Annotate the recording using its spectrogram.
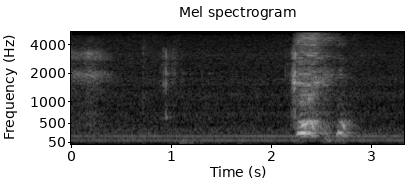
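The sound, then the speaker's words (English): A single sharp sneeze bursts out, followed by a brief smaller catch of breath; the rest is quiet background tone with a faint low hum. “Oh, next thing, none of it did, but we knew, so we said, bless you.”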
